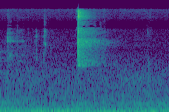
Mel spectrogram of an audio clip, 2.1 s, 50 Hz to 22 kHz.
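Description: A single sharp click about halfway through: a plastic wiring-harness connector snapping home on the crank sensor of a Toyota 3S-GE Beams engine.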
